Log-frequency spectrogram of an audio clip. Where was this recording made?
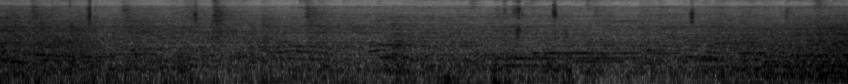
in a subway station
